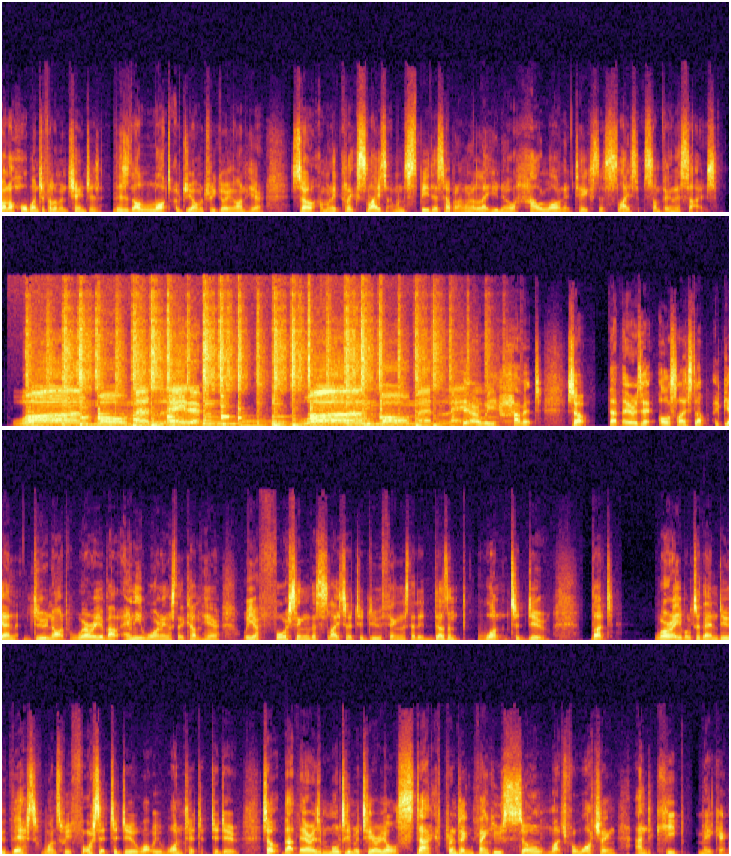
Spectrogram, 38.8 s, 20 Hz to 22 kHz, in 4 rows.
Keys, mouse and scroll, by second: 9.6 click, 22.1 scroll up 1, 23.8 click, 33.5 scroll down 1.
